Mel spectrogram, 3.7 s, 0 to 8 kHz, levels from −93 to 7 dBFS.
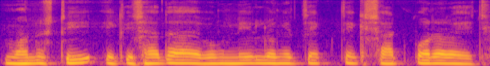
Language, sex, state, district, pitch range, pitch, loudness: Bengali, male, Tripura, West Tripura, 135-145 Hz, 140 Hz, -13 LUFS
